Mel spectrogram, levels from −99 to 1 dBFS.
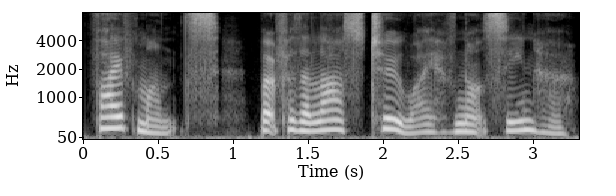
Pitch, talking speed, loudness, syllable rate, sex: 195 Hz, 220 wpm, -19 LUFS, 4.0 syllables/s, female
